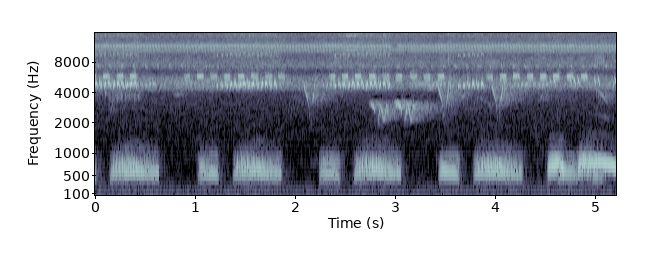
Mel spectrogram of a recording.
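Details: Wild, combative spotted dove answering a decoy during bird luring: steady series of rich coos, short and long notes in rhythm, strong and close, with continuous high-pitched insect trilling behind.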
